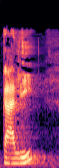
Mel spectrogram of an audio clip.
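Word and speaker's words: calli: El día 3 es Kali, la doble L se pronuncia como L, Kali, casa, y nos está indicando el fabricar una casa para el ser.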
